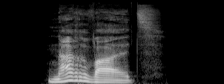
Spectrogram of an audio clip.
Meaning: genitive singular of Narwal
- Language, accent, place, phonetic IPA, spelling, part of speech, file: German, Germany, Berlin, [ˈnaːʁvaːls], Narwals, noun, De-Narwals.ogg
